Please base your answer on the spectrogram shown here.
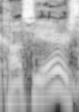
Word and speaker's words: concierge: Concierge.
